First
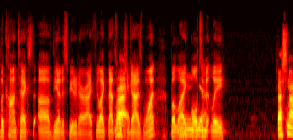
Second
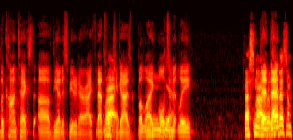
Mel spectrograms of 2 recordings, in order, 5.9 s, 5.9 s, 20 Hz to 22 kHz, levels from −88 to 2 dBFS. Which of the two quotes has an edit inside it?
second; 2 cuts; at 1.9 s, 2.6 s

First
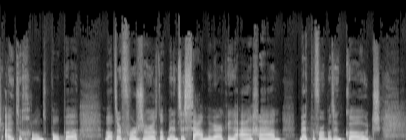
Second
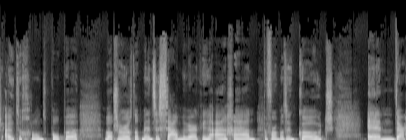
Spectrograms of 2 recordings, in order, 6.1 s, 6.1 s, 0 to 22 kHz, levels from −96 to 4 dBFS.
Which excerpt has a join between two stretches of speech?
second; 2 cuts; at 1.7 s, 3.9 s

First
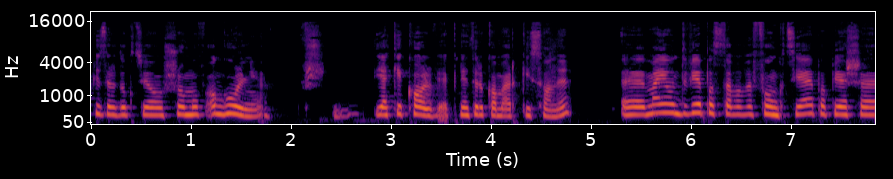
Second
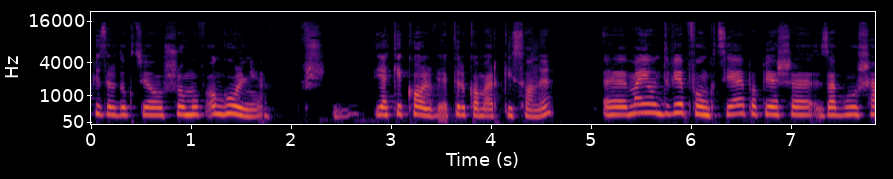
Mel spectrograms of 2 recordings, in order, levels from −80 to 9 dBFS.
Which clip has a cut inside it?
second; 2 cuts; at 3.6 s, 6.0 s

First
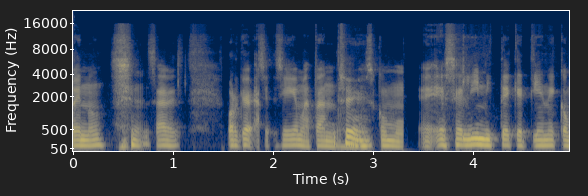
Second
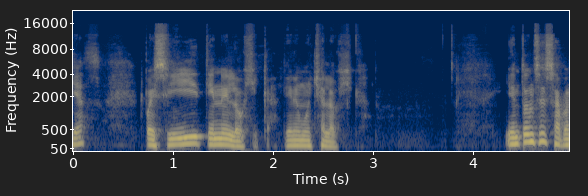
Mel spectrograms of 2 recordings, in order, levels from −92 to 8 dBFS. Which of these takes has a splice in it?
first; 2 cuts; at 1.9 s, 3.3 s

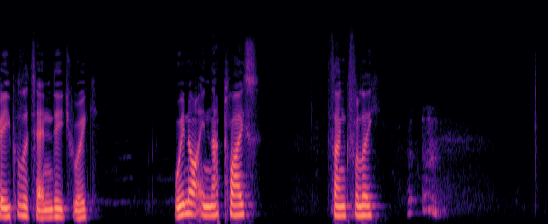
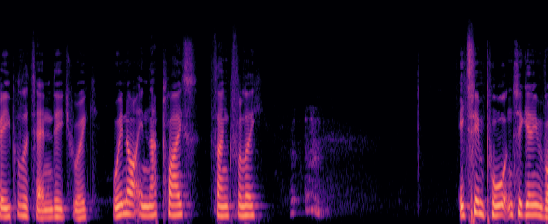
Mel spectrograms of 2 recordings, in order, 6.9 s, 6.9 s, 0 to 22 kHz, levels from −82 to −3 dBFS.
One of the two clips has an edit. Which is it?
second; 2 cuts; at 1.3 s, 2.5 s

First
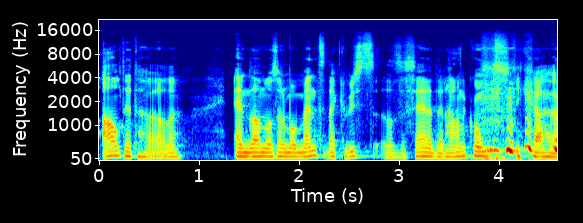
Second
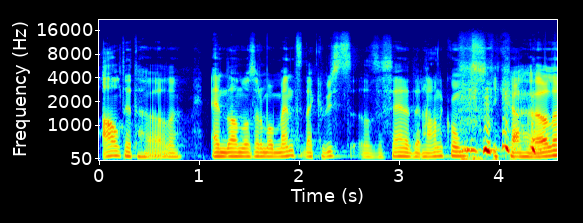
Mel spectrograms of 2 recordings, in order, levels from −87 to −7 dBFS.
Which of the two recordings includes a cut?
second; 1 cut; at 0.9 s

